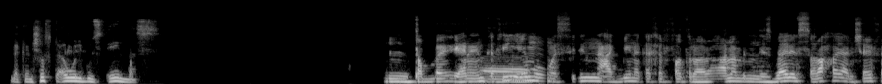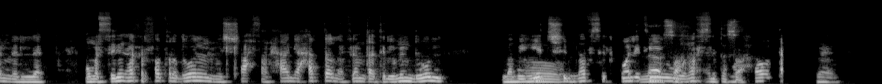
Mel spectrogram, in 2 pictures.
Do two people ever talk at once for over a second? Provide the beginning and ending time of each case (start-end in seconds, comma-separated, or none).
15.2-16.4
